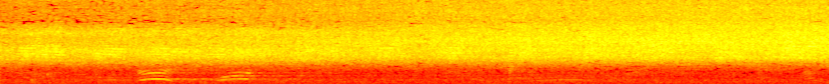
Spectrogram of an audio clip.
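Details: Cicadas singing at a playground in midsummer: a dense, steady high-pitched hiss fills the upper range without pause, while faint curved chirps sound briefly near the one-second and four-second marks.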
